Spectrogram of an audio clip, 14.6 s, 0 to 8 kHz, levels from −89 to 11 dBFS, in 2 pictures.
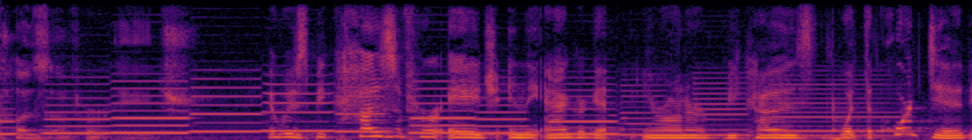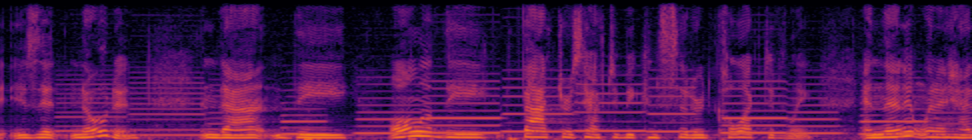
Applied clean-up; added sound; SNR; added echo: none; Wind instrument, woodwind instrument; 8 dB; none.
